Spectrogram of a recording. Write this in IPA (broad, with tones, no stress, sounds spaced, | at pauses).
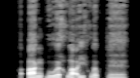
ʔ a˧ ŋ ɓ u˧ ə̯ h w a̰˧˥ j h w ə˨˩ p̚ l ɛ̤˨˩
